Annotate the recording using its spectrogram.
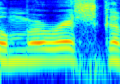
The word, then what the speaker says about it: Mariska: Mariska Hargitay. – Mariska. – I thought it was Marissa Hargitay. – Mariska. Really? Hars. – Mariska. I like to do a joke where I go, Mariska makes us hard and gay.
